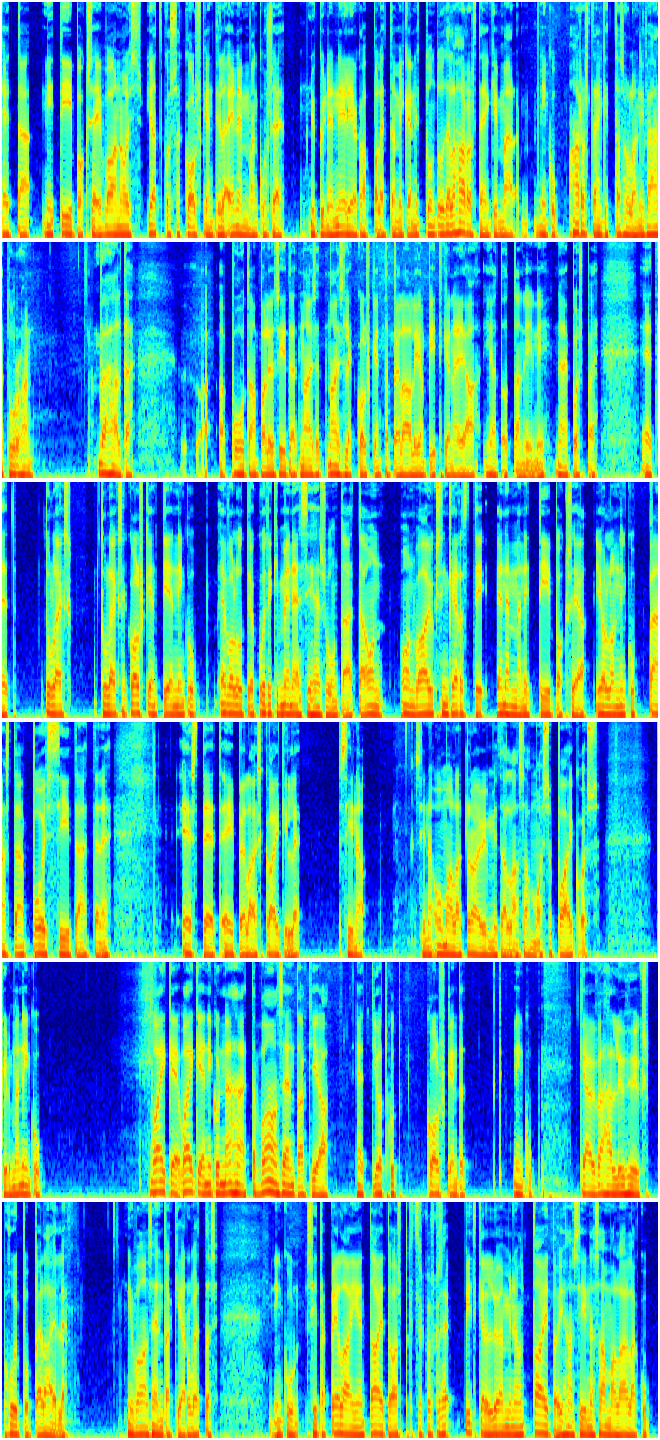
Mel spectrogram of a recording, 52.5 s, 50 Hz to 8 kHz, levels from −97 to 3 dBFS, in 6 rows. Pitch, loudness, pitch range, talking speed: 95 Hz, -17 LUFS, 85-105 Hz, 140 wpm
